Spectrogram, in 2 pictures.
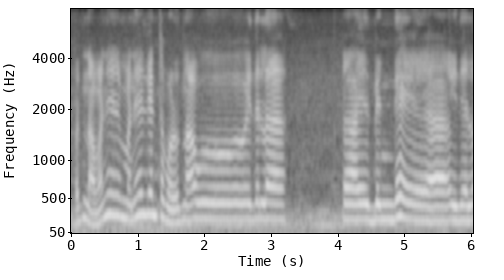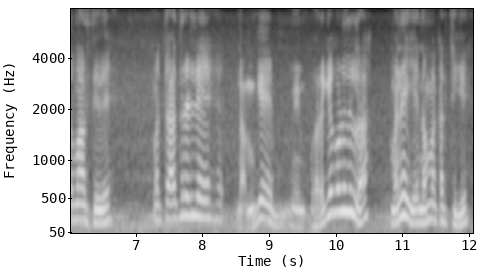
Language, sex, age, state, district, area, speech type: Kannada, male, 60+, Karnataka, Udupi, rural, spontaneous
